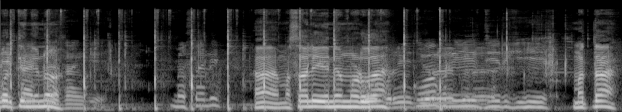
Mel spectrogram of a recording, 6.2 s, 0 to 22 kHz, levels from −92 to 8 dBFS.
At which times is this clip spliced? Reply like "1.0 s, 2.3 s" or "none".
none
